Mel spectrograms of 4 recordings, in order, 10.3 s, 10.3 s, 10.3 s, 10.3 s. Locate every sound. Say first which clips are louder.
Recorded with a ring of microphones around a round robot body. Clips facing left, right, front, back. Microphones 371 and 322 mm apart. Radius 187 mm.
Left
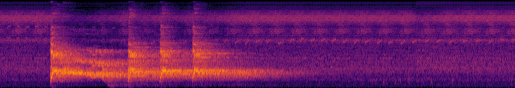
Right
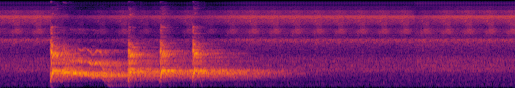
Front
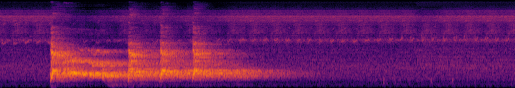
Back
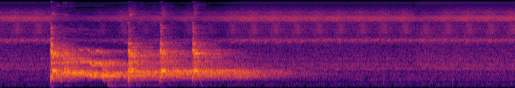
0.0 s an insect: right 3 dB, back 2 dB; 120° right, 0.8 m
1.0 s a dog barking: right 1 dB, front 1 dB; 125° right, 1.3 m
